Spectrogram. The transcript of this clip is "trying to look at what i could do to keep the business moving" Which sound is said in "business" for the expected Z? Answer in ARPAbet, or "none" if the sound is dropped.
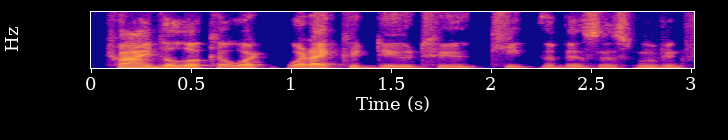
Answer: Z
